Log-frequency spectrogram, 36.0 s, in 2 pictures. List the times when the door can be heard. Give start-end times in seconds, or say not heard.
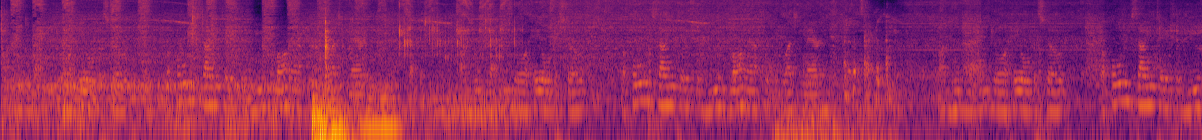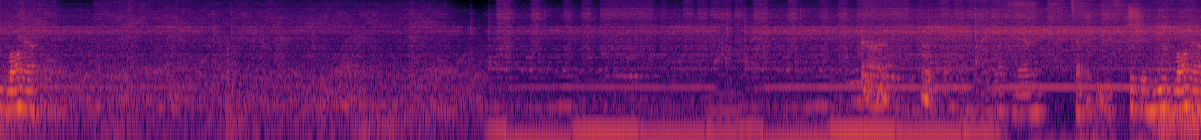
4.7-5.3.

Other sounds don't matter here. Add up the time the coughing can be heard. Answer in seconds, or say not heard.
3 s.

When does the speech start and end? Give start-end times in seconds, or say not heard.
0.0-18.7, 30.6-36.0.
